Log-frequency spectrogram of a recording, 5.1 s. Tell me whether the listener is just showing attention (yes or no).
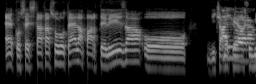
yes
